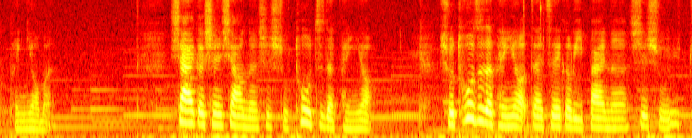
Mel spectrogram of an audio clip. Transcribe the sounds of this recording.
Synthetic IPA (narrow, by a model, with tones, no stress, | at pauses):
pʰə˧˥ŋjo˨˩ʊmə̰˨˦n | ɕja˥˩i˧˥ɡə˧ʂə˥nɕjɑ˥˩ʊnə˩ʂɻ̩˥˩ʂu˨˩t̪ʰu˥˧t͡sɹ̩˥˩d̪ə˩pʰɤ˧˥ŋjo˨˩ʊ | ʂu˨˩t̪ʰu˥˧t͡sɹ̩˥˩d̪ə˨˩pʰɤ˧˥ŋjo˨ʊt͡sa˥˧ɪʈ͡ʂɤ˥˧i˧˥ɡə˨li˨˩pa˥˩ɪnə˩ʂɻ̩˥˩ʂu˨˩y˧˥ʈ͡ʂ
